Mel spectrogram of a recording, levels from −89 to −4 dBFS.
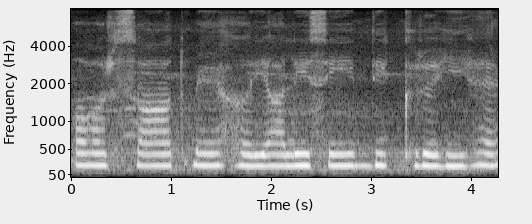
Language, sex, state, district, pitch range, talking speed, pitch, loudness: Hindi, female, Himachal Pradesh, Shimla, 200-210 Hz, 110 wpm, 205 Hz, -14 LUFS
